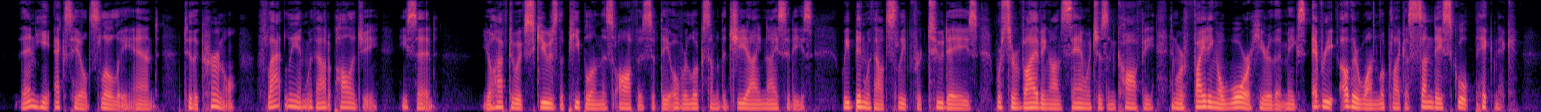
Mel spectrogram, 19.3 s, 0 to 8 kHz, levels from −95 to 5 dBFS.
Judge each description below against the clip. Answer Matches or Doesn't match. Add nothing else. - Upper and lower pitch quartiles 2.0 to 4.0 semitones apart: Matches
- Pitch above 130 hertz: Doesn't match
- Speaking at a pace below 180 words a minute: Doesn't match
